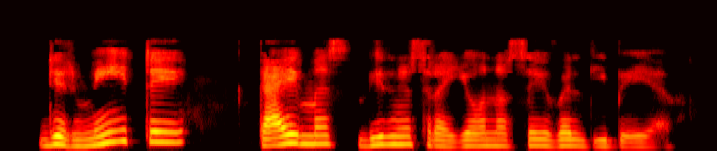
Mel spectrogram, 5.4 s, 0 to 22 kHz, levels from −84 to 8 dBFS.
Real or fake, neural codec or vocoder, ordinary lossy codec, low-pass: fake; codec, 24 kHz, 1.2 kbps, DualCodec; MP3, 32 kbps; 7.2 kHz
